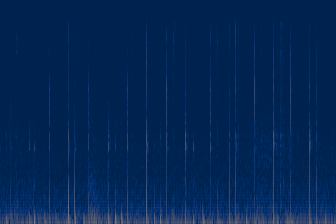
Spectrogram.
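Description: Fingernails tap and scratch the hard shell of a whole coconut held close to the mic, making a rapid, irregular series of sharp, dry clicks. Each click has a dull, low body with a bright tick on top and dies away almost at once, over a faint scratchy rustle.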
